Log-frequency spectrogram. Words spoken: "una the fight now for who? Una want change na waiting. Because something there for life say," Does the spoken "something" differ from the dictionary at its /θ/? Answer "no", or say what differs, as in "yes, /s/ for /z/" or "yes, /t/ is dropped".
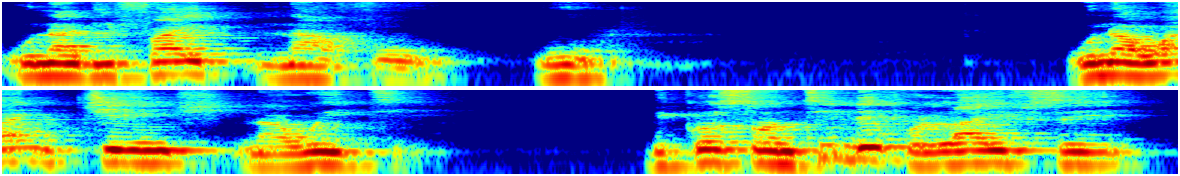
yes, /t/ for /θ/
